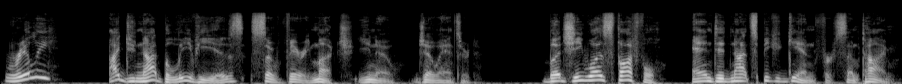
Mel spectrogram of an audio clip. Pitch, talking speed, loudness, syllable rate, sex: 125 Hz, 165 wpm, -19 LUFS, 4.6 syllables/s, male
